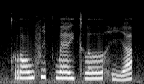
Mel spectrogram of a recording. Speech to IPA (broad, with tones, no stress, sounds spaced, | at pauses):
kʰ r ɔː˦˥ w f i˥˩ t̚ k w ɛː˧ j kʰ l ɤː˦˥ h i˩˦ a̯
